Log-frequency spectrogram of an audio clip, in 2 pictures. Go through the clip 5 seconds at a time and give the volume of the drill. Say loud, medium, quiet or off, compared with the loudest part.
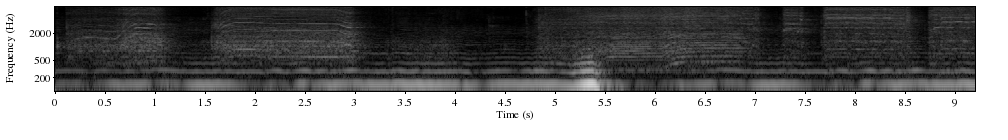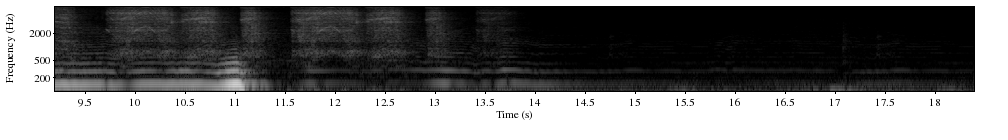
loud, loud, loud, off.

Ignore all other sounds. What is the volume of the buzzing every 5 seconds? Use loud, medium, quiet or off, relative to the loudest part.
medium, loud, loud, quiet.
